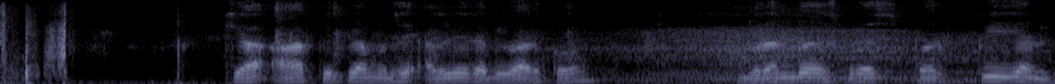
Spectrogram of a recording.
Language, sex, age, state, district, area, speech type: Hindi, male, 60+, Uttar Pradesh, Ayodhya, urban, read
